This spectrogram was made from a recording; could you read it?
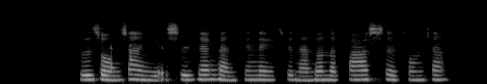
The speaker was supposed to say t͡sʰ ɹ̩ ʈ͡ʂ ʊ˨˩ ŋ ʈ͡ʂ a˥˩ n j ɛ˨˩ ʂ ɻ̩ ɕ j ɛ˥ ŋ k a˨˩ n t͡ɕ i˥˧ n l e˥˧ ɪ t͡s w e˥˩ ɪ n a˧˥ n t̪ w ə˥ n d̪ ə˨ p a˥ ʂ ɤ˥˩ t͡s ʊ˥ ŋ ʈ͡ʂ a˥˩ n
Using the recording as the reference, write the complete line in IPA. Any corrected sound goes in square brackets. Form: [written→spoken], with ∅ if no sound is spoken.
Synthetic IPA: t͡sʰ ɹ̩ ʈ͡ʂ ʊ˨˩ ŋ ʈ͡ʂ a˥˩ n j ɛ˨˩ ʂ ɻ̩ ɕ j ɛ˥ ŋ k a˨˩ n t͡ɕ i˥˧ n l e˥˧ ɪ t͡s w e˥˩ ɪ n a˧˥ n t̪ w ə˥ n d̪ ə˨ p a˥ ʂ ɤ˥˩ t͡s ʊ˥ ŋ ʈ͡ʂ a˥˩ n

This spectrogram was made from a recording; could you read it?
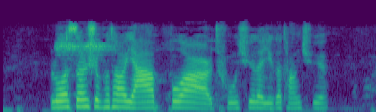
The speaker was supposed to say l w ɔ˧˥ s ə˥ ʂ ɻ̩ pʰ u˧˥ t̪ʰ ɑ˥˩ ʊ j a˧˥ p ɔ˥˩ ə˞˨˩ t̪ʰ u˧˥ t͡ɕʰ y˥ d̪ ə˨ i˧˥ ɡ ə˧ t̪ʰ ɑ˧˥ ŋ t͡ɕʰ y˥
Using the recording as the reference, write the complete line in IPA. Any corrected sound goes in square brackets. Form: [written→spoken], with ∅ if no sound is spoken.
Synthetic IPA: l w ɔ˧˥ s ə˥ ʂ ɻ̩ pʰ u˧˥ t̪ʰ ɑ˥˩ ʊ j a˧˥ p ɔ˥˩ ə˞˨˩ t̪ʰ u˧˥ t͡ɕʰ y˥ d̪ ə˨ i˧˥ ɡ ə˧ t̪ʰ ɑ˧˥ ŋ t͡ɕʰ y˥

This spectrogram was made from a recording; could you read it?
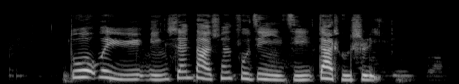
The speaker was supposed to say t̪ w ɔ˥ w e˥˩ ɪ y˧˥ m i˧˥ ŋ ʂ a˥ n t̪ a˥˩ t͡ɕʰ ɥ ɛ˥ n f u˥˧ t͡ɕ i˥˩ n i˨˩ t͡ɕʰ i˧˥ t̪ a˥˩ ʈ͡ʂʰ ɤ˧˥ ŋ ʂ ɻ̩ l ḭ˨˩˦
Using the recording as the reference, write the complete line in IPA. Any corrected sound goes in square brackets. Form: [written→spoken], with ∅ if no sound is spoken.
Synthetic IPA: t̪ w ɔ˥ w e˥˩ ɪ y˧˥ m i˧˥ ŋ ʂ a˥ n t̪ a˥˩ t͡ɕʰ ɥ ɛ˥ n f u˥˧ t͡ɕ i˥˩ n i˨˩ [t͡ɕʰ→t͡ɕ] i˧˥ t̪ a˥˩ ʈ͡ʂʰ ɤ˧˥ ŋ ʂ ɻ̩ l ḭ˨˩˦

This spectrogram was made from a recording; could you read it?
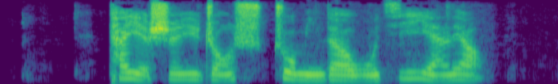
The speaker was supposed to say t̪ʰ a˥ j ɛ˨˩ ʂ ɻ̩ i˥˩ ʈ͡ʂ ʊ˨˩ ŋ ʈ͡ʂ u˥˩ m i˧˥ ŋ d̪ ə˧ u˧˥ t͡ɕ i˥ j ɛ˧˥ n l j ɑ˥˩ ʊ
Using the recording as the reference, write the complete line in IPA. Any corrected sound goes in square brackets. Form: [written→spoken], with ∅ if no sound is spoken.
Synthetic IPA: t̪ʰ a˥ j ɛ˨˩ ʂ ɻ̩ i˥˩ ʈ͡ʂ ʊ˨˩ ŋ ʈ͡ʂ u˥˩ m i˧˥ ŋ d̪ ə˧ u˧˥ t͡ɕ i˥ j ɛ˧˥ n l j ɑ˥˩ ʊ

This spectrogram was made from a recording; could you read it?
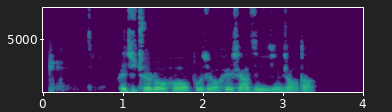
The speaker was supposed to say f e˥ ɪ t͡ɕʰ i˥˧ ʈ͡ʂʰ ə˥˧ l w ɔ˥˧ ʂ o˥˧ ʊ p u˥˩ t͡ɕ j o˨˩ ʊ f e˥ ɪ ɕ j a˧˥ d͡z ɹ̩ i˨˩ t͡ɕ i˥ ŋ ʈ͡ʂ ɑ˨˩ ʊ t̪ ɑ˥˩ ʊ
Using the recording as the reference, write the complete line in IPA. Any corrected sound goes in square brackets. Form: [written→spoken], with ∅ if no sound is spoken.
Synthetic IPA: f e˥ ɪ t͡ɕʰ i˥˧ ʈ͡ʂʰ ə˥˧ l w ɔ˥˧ [ʂ→x] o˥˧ ʊ p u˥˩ t͡ɕ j o˨˩ ʊ [f→x] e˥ ɪ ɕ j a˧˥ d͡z ɹ̩ i˨˩ t͡ɕ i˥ ŋ ʈ͡ʂ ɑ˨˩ ʊ t̪ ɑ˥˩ ʊ

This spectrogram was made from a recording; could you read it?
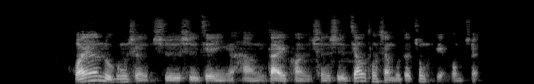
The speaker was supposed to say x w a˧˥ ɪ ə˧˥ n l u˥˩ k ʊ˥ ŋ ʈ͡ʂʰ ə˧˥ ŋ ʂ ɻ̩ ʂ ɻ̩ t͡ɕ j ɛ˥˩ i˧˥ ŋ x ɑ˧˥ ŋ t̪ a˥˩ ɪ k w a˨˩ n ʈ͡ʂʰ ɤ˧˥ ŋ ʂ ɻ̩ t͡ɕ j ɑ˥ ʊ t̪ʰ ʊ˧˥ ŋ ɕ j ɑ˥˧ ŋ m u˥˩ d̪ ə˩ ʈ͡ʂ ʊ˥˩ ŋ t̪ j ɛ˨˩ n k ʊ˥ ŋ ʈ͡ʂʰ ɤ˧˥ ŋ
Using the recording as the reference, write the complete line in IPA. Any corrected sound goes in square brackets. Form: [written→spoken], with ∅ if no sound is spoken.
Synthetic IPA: x w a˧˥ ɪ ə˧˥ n l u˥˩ k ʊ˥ ŋ ʈ͡ʂʰ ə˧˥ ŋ ʂ ɻ̩ ʂ ɻ̩ t͡ɕ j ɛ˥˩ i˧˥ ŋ x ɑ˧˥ ŋ t̪ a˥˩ ɪ [k→kʰ] w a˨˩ n ʈ͡ʂʰ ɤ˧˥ ŋ ʂ ɻ̩ t͡ɕ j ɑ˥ ʊ t̪ʰ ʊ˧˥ ŋ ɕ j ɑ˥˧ ŋ m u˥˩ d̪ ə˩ ʈ͡ʂ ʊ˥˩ ŋ t̪ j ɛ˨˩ n k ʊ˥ ŋ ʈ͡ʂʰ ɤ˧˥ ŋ

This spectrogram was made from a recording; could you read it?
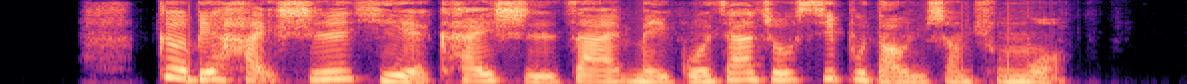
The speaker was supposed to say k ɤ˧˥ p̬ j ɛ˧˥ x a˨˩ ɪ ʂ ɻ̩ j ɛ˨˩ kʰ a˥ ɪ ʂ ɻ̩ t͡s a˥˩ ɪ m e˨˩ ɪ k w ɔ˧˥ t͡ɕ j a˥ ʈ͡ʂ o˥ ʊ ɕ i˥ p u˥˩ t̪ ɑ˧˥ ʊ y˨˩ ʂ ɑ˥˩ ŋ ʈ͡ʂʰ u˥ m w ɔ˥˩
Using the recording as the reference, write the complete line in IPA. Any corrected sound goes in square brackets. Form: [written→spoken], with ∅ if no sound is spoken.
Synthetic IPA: k [ɤ˧˥→ɤ˥˩] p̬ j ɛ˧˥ x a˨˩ ɪ ʂ ɻ̩ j ɛ˨˩ kʰ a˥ ɪ ʂ ɻ̩ t͡s a˥˩ ɪ m e˨˩ ɪ k w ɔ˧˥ t͡ɕ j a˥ ʈ͡ʂ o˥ ʊ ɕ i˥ p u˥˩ t̪ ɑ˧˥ ʊ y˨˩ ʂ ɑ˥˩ ŋ ʈ͡ʂʰ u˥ m w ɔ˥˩

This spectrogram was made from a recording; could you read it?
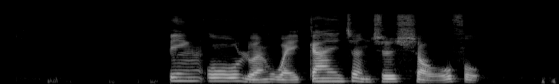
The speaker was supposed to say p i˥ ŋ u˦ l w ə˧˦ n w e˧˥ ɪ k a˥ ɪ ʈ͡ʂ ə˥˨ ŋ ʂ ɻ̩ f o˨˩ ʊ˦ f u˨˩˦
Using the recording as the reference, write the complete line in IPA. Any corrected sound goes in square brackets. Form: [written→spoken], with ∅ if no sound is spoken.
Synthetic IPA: p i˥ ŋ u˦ l w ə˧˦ n w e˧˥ ɪ k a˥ ɪ ʈ͡ʂ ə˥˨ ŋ [ʂ→ʈ͡ʂ] ɻ̩ [f→ʂ] o˨˩ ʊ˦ f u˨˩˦

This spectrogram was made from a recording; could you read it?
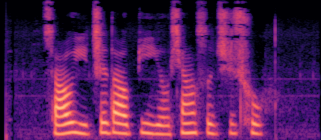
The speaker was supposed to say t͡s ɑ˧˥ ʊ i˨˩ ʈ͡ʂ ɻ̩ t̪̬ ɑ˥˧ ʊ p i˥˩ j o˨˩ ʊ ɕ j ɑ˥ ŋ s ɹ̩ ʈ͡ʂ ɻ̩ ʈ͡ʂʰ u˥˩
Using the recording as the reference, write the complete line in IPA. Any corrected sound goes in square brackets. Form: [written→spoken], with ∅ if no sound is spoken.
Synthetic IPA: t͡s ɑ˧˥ ʊ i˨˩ ʈ͡ʂ ɻ̩ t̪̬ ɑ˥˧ ʊ p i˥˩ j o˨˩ ʊ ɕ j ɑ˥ ŋ s ɹ̩ ʈ͡ʂ ɻ̩ ʈ͡ʂʰ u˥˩

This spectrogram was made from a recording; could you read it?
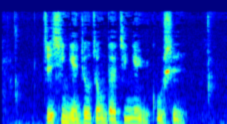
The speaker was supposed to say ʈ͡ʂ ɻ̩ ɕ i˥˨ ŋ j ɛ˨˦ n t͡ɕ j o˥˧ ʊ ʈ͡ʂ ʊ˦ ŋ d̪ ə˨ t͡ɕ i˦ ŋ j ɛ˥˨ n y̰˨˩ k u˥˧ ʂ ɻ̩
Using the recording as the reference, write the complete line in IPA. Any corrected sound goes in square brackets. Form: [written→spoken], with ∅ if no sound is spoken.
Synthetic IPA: ʈ͡ʂ ɻ̩ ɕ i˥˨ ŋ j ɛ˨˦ n t͡ɕ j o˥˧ ʊ ʈ͡ʂ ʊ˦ ŋ d̪ ə˨ t͡ɕ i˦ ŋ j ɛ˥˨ n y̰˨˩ k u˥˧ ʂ ɻ̩

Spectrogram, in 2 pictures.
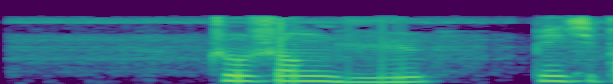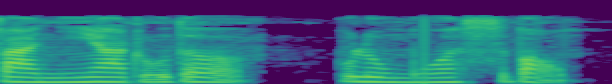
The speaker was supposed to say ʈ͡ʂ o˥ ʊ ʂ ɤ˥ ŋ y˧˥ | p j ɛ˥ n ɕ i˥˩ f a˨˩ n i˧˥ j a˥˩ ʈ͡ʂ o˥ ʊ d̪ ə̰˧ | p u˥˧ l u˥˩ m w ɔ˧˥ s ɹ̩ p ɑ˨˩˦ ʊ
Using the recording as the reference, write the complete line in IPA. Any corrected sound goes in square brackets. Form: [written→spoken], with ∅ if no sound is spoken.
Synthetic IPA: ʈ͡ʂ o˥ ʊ ʂ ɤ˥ ŋ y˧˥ | p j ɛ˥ n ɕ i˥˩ f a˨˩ n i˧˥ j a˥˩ ʈ͡ʂ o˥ ʊ d̪ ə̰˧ | p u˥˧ l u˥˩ m w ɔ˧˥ s ɹ̩ p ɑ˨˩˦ ʊ

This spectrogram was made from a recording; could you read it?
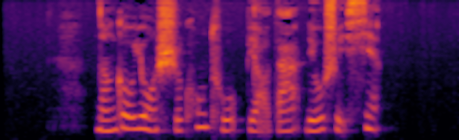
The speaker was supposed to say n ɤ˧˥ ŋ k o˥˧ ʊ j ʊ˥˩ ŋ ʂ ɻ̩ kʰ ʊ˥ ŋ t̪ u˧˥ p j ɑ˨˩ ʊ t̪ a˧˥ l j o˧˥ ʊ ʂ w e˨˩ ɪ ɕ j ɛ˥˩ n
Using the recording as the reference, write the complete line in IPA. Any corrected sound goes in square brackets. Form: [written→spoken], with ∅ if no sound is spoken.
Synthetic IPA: n ɤ˧˥ ŋ k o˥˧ ʊ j ʊ˥˩ ŋ ʂ ɻ̩ kʰ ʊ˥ ŋ [t̪→t̪ʰ] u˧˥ p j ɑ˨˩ ʊ t̪ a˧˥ l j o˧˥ ʊ ʂ w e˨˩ ɪ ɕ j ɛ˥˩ n

